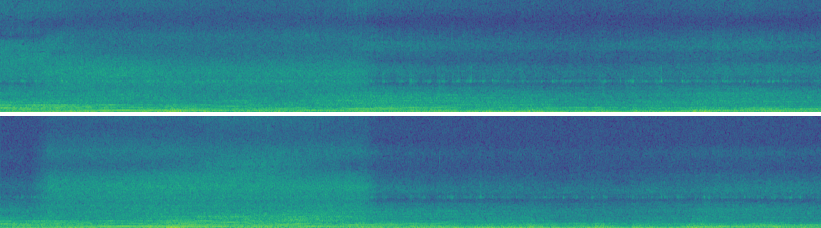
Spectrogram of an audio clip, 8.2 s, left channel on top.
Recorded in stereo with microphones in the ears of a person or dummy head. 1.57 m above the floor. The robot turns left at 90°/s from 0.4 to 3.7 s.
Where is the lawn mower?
90° left; by 8.2 s 155° left.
